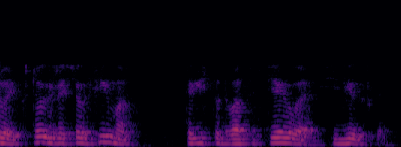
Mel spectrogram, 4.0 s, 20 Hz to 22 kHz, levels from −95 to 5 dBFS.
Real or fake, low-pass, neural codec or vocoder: real; 3.6 kHz; none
